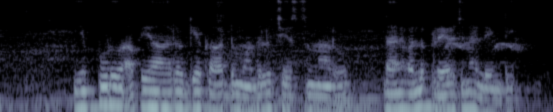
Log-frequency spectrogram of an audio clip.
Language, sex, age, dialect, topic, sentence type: Telugu, male, 18-24, Utterandhra, banking, question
